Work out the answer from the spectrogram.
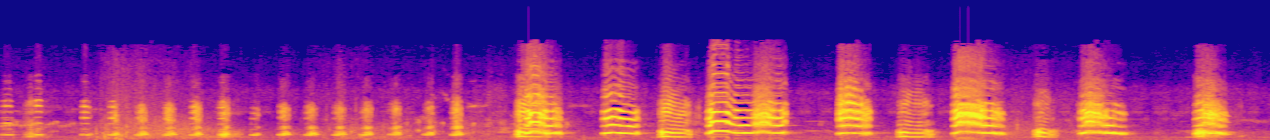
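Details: Greater white-fronted goose calling while mating: about three seconds of quick, evenly spaced short nasal notes, then a run of louder, ringing, harmonic yelping honks, some rising and dipping in pitch, about ten in six seconds.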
